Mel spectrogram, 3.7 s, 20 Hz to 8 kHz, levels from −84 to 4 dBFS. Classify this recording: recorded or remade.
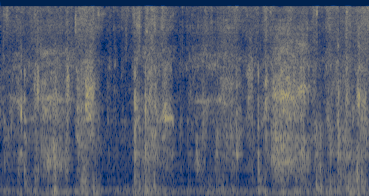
remade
